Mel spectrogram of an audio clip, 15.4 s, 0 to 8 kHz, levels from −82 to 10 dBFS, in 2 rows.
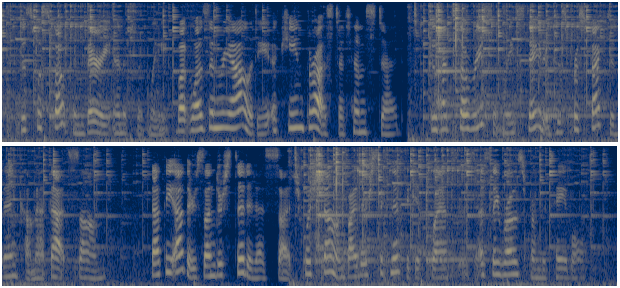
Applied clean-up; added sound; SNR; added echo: none; Wind chime; 2 dB; none.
